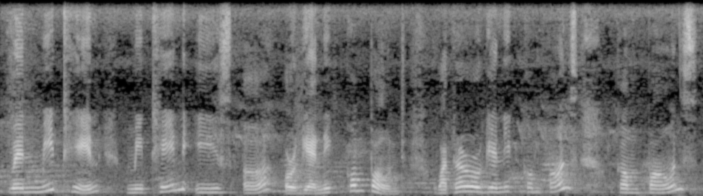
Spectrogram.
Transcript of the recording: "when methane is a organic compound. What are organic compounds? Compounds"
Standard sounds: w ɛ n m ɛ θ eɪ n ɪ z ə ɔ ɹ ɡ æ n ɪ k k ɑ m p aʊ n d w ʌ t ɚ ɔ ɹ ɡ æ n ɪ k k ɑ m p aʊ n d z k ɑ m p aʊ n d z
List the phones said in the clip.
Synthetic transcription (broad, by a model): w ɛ n m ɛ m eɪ n ɪ z ə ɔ ɹ ɡ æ n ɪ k k ɑ m p aʊ n d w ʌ t ɚ ɔ ɹ ɡ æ n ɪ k k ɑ m p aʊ n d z k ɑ m p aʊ n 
